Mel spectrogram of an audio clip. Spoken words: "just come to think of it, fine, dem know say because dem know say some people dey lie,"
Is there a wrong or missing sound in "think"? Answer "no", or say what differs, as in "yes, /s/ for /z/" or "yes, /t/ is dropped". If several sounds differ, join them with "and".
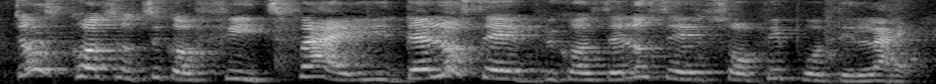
yes, /t/ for /θ/ and /ŋ/ is dropped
